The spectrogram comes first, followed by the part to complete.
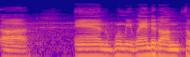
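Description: With an American accent, a man speaks at a medium pitch in fairly even intonation, an unremarkable speaking voice. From US, New York. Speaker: filmmaker and graphic novel author. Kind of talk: casual interview chat.

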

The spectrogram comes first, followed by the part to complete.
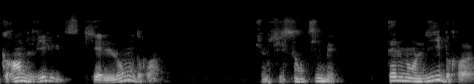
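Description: A man speaks with lively intonation. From rural France. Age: 20s. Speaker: podcast host and French teacher. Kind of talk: casual chat.

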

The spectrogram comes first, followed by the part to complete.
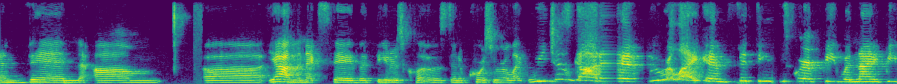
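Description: Lively, fairly slow speech from a woman at medium pitch with an American accent, over noticeable background noise. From Texas. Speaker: theater director. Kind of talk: casual interview. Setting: video call.

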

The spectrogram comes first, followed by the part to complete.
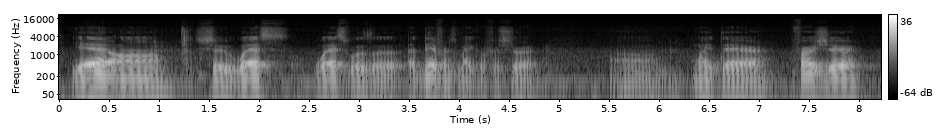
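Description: In audible room echo, a man with a very deep, low pitch speaks at a very slow pace, his intonation fairly even but his loudness swinging widely. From North Carolina, Lexington. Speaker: former pro basketball player and trainer. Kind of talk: casual interview. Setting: new basketball training facility.

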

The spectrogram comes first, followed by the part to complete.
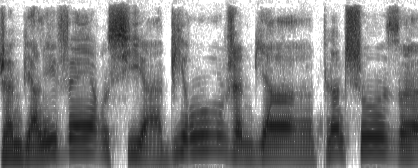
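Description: A man speaks in a fairly high voice with ordinary pitch variation. His pace is very slow. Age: 60s. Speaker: cabinetmaker and furniture restorer. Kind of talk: interview. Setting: workshop. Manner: halting.

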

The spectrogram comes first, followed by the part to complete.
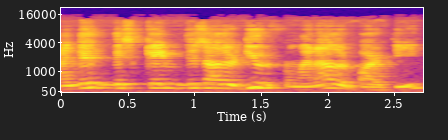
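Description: Noticeable background noise surrounds this speaker with an Argentine accent. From Buenos Aires, Argentina. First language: Spanish. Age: 20s. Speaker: guest talking about his country. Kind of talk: casual interview chat.

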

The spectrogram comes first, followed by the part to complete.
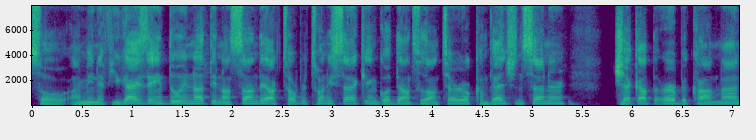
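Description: An unremarkable speaking voice from a man with an American accent and a fairly high pitch, at a fairly quick pace with fairly even intonation, in a very clean recording with a silent background. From Santa Ana, California. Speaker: rapper. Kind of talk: casual chat. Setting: studio.

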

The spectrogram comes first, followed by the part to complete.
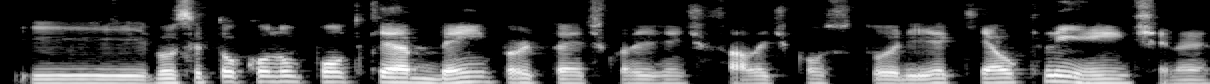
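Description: This man has an unremarkable speaking voice, fairly low in pitch with ordinary pitch variation, moving at a moderate pace with hardly any pauses. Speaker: biologist and podcast host. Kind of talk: casual interview chat. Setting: recorded live stream call.

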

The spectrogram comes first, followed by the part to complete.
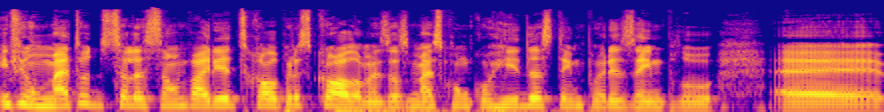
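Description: On a very clean recording with a silent background, a woman of medium pitch speaks at a very fast pace, her pitch varying in an ordinary way. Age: 20s. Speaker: journalist. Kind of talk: radio interview.

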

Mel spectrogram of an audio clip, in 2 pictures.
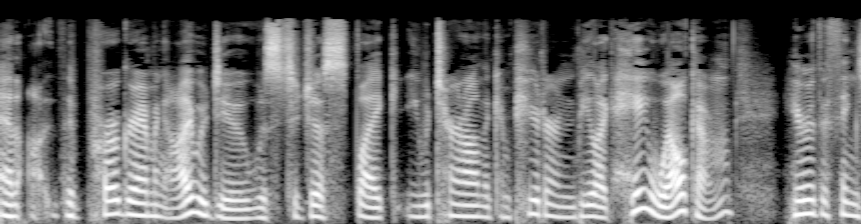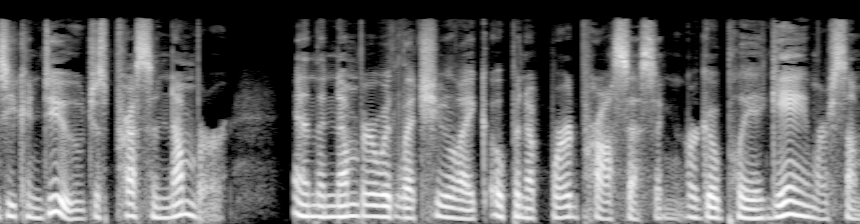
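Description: In an unremarkable speaking voice, a woman with an American accent talks at a moderate pace, her fairly low pitch showing ordinary variation. The sound is dry and close with no echo, over a quiet background. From US South (South Carolina). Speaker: podcast host and traveler. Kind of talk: casual conversation interview.

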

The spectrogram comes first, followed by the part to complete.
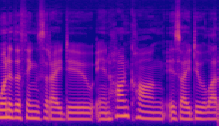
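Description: The woman has a very deep, low pitch and fairly even intonation. The recording is very clean, with a silent background and a dry, close sound with no echo. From Chicago, US Midwest. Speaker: improv comedian and storytelling teacher. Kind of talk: casual chat. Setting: studio.

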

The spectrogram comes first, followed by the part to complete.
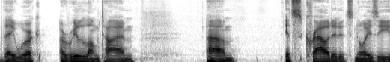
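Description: A man with an Australian accent, medium pitch, flat monotone delivery at a moderate pace, the sound dry and close with no echo. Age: 30s. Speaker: recording and mix engineer. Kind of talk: interview.

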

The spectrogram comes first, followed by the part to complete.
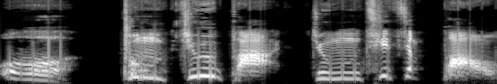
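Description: A man's put-on character voice, high-pitched and very slow. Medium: actual play. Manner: broken, simple speech.

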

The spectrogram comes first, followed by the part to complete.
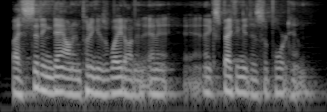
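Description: A man with a medium pitch talks very fast in a dark, mellow tone. His voice is somewhat breathy, with audible room echo. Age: 40s. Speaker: pastor. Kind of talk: sermon. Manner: halting.

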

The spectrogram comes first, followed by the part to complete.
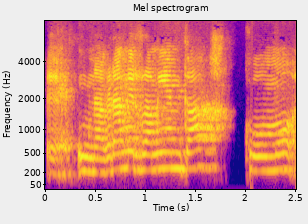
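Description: A Spanish-accented female voice. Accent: Peninsular Spanish. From Spain. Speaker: numerologist. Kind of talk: interview.

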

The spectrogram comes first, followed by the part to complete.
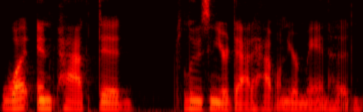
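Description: With vocal fry and a very deep, low pitch, a woman speaks at a moderate pace with fairly even intonation. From Nigerian heritage. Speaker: podcast host. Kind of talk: casual interview.

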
